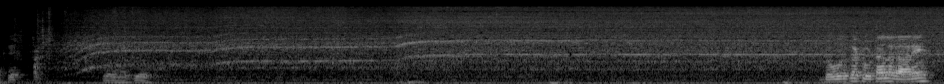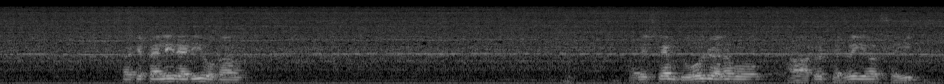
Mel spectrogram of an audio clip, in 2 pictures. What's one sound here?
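A cordless drill whirs as it spins a reel.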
